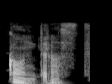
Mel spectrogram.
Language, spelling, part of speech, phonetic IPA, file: Polish, kontrast, noun, [ˈkɔ̃ntrast], Pl-kontrast.ogg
